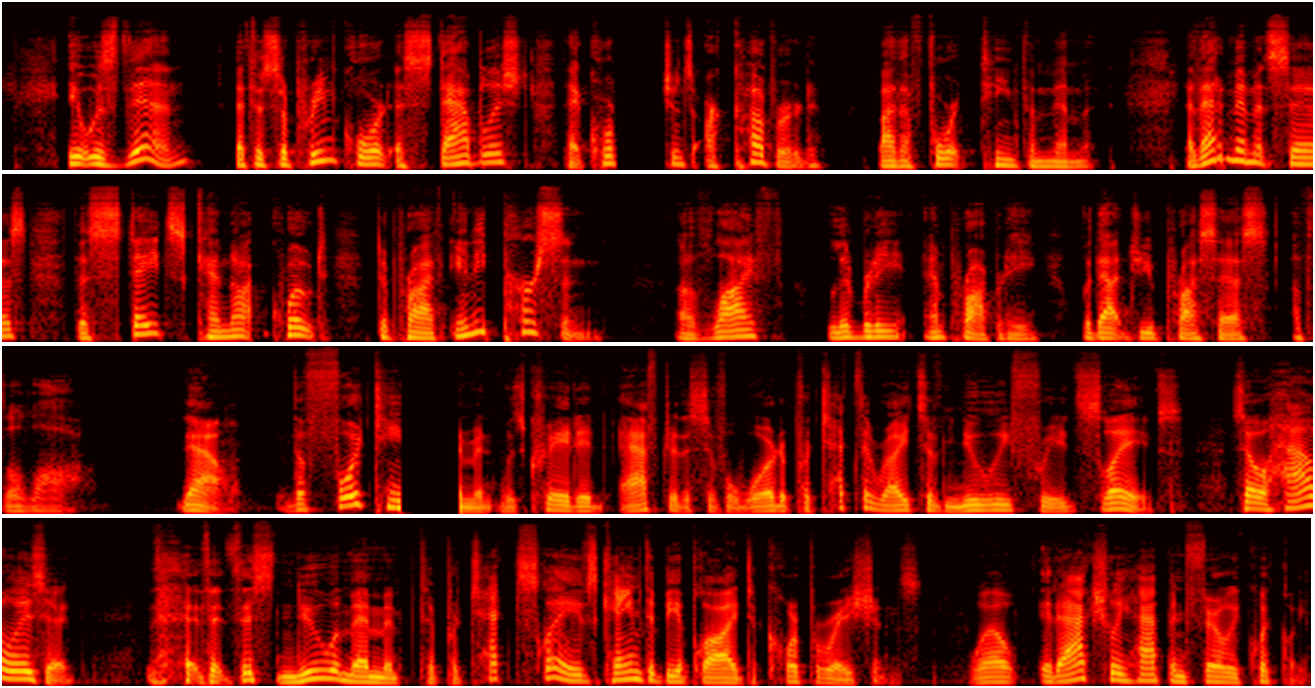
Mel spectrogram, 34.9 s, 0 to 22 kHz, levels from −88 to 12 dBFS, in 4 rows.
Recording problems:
audio cutting out; at 4 s and at 20 s

